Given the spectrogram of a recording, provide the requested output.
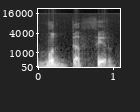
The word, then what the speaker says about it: مدثر: تشدید ختم کر دیتے ہیں، یہ غلط ہے، مدثر۔ اگر یہ ادائیگی میں دقت پیدا ہو تو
